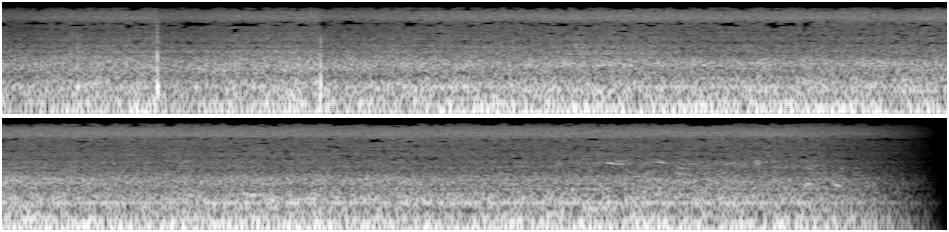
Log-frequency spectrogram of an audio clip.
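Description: Steam hisses steadily from a locomotive.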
